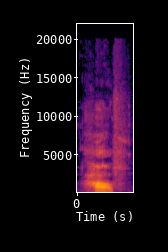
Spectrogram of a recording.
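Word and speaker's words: half: Self self में तो है इधर हाफ इसमें मिसिंग है।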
